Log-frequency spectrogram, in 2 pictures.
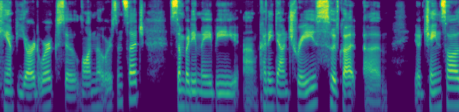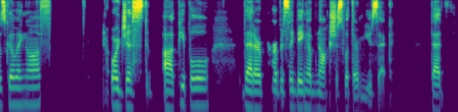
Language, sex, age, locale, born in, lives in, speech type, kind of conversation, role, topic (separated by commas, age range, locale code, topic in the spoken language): English, female, 40-44, en-US, United States, United States, conversation, unstructured, none, Which weekend rituals help you reset and recharge, and what makes them meaningful to you?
